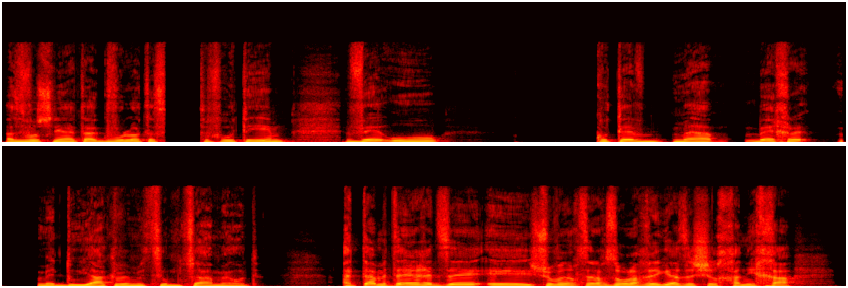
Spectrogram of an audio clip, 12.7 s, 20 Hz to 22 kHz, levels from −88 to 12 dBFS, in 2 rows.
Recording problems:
audio cutting out; at 1 s and at 6.5 s

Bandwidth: 15.5 kHz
